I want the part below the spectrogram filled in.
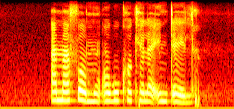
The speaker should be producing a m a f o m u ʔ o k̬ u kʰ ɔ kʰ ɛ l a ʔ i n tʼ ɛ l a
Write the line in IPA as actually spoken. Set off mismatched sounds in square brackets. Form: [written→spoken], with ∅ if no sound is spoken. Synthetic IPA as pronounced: a m a f o m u ʔ o k̬ u kʰ ɔ kʰ ɛ l a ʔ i n tʼ [ɛ→ɛː] l a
